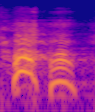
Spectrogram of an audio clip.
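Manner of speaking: high, loud ha-ha; imitated friend's jeering laugh; mocking laugh. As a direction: laugh at him in a high pitch. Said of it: "He just laughed at me".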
